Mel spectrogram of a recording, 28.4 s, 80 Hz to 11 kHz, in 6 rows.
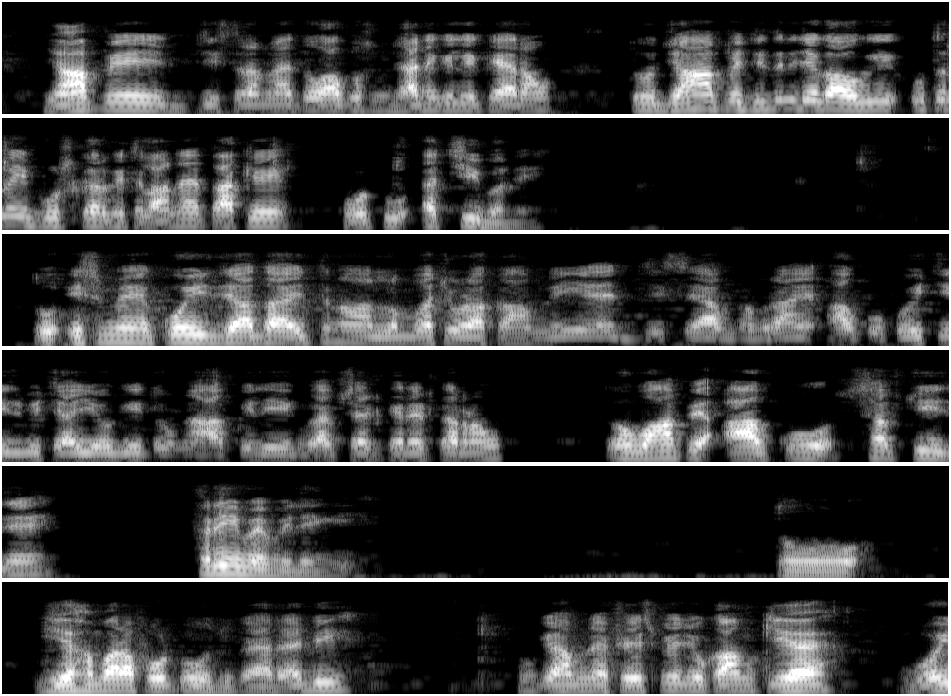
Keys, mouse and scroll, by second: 0.5 typing, 3.0 click, 3.8 space, 4.0 click, 4.3 space, 4.8 click, 5.4 space, 5.4 click, 5.8 space, 7.1 click, 8.3 space, 8.5 click, 8.8 space, 9.2 click, 10.2 space, 10.5 click, 10.7 space, 11.7 click, 14.4 space, 14.5 click, 14.9 space, 16.5 click, 19.2 space, 19.4 click, 19.8 space, 20.4 click, 21.3 space, 21.5 click, 21.8 space, 22.1 click, 24.2-24.7 typing, 26.6 typing, 28.2-28.4 typing.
